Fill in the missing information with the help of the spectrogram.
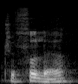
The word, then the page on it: Trefula: English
